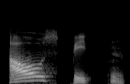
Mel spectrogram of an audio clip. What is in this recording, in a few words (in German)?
"ausbittn", hianzisch Mundart, Burgenland; ausbitten; ausbedingen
